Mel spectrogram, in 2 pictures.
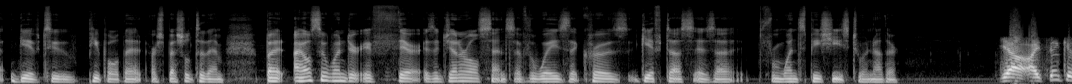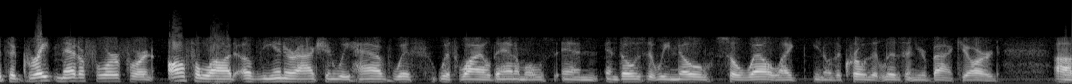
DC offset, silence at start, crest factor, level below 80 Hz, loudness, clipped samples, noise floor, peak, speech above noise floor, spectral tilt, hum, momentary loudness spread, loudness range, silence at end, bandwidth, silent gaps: under 0.1%; 0 s; 18 dB; -58 dBFS; -19 LUFS; under 0.1%; -52 dBFS; 0 dBFS; 33 dB; -6.5 dB/octave; none; 9 LU; 4 LU; 0 s; 16.5 kHz; none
